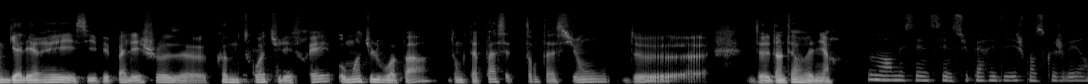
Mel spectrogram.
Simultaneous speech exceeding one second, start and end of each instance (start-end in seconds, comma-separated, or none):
none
